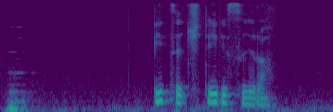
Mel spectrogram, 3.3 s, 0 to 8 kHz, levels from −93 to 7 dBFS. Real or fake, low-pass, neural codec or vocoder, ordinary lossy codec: fake; 7.2 kHz; codec, 16 kHz, 2 kbps, FunCodec, trained on Chinese and English, 25 frames a second; none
